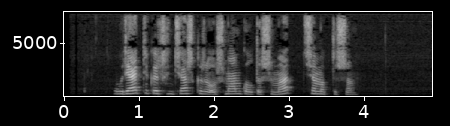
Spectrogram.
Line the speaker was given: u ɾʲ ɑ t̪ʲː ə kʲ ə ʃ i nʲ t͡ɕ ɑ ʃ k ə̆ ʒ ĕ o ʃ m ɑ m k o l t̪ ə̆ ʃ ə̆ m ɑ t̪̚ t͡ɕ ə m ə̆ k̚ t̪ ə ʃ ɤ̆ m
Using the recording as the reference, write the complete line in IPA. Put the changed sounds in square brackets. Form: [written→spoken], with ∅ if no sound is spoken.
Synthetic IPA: u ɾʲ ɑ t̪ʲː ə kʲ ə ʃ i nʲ t͡ɕ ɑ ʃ k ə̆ ʒ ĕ o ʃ m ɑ m k o l t̪ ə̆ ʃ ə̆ m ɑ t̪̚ t͡ɕ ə m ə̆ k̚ t̪ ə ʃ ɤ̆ m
